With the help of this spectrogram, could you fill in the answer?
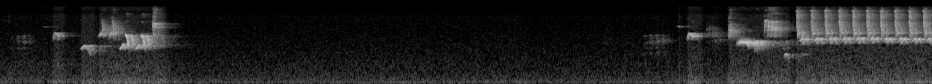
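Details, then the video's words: Nightingale singing at night near Dresden: a short varied phrase of high chirps, a long pause, then a second phrase ending in a fast, even series of repeated high notes. "Nachtigall Gesang Geräusch. Singing Nightingale Sound."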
